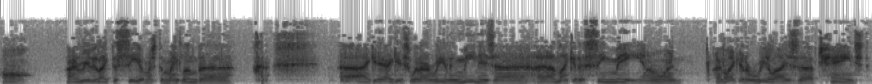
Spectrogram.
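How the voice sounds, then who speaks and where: An actor in an old-time radio drama playing an eager, uneducated, lovestruck rich man who talks in halting, colloquial, earnest speech. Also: lowish voice, steady tone, slight background noise, close to an everyday voice. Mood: earnest, hopeful. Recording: dull vintage radio recording, music behind.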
